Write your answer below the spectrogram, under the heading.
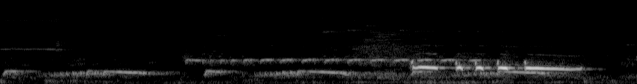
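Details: Local zebra dove song used as a lure to get other birds singing: low rolling coos, a steady higher trilling note, then a rapid series of clipped bright coo notes.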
